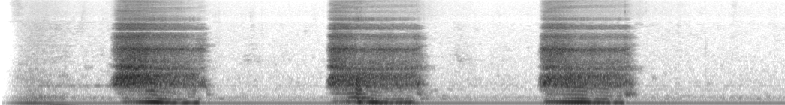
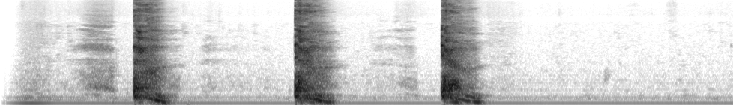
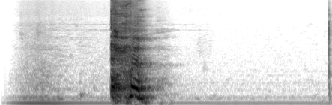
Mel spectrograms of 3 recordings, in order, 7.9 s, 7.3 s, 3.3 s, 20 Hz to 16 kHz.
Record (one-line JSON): {"exhalation_length": "7.9 s", "exhalation_amplitude": 12646, "exhalation_signal_mean_std_ratio": 0.52, "three_cough_length": "7.3 s", "three_cough_amplitude": 32768, "three_cough_signal_mean_std_ratio": 0.3, "cough_length": "3.3 s", "cough_amplitude": 32768, "cough_signal_mean_std_ratio": 0.28, "survey_phase": "beta (2021-08-13 to 2022-03-07)", "age": "45-64", "gender": "Female", "wearing_mask": "No", "symptom_none": true, "smoker_status": "Never smoked", "respiratory_condition_asthma": false, "respiratory_condition_other": false, "recruitment_source": "REACT", "submission_delay": "2 days", "covid_test_result": "Negative", "covid_test_method": "RT-qPCR"}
